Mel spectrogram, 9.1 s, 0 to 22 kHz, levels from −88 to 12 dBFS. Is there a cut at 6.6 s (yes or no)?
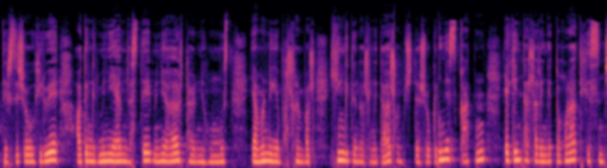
yes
